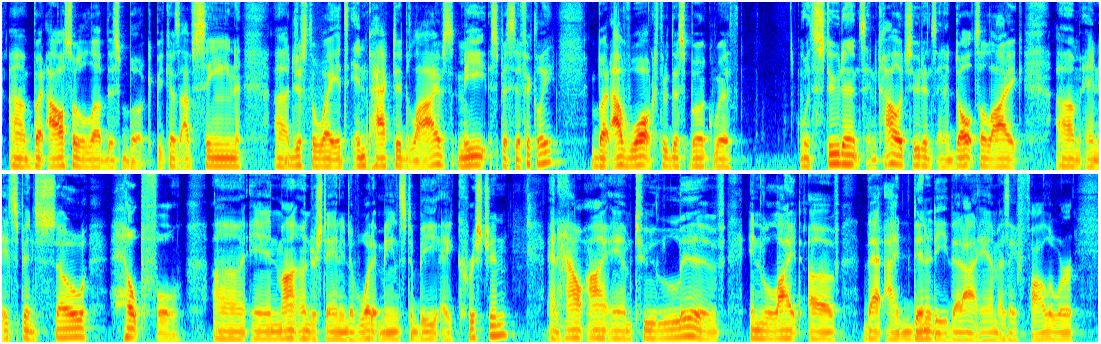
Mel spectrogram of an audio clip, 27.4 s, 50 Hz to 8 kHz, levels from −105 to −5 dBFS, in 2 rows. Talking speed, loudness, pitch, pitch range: 150 wpm, -28 LUFS, 95 Hz, 85-100 Hz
